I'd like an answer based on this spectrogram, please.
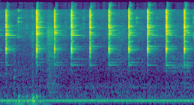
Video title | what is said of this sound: Wyze Sense Starter Kit Unboxing for Tinkers | when you tap it you can hear the antenna inside vibrating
